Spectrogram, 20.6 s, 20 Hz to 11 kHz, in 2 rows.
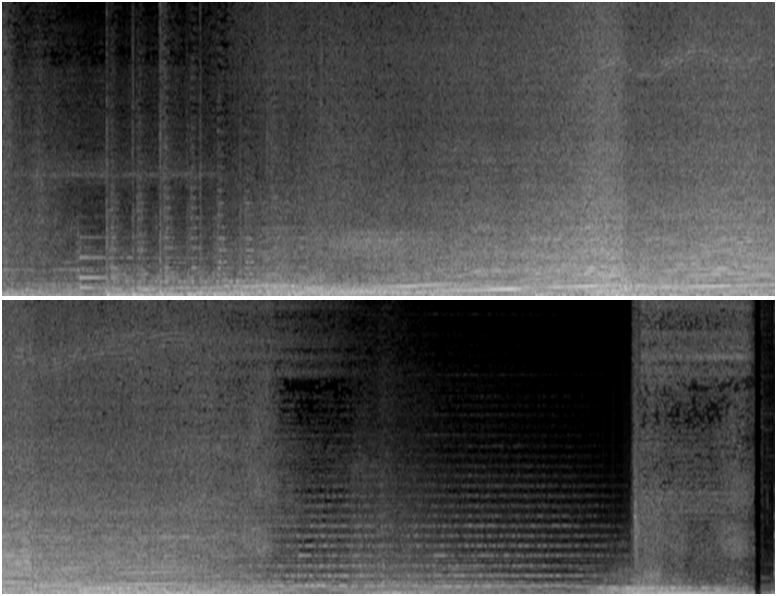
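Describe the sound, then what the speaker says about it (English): A Chevrolet Corvette C8 ZR1 engine revs hard and continuously, with rising and falling tones, a loud hissing roar throughout, and a sharp rev burst just before an abrupt stop. "GM just dropped another teaser video on the upcoming ZR1 that gives us probably the best idea of how this new Z8 is going to sound"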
